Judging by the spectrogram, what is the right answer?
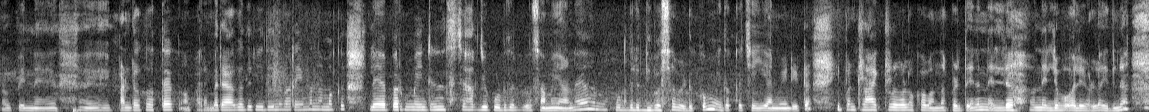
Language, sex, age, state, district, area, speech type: Malayalam, female, 60+, Kerala, Pathanamthitta, rural, spontaneous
